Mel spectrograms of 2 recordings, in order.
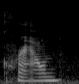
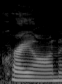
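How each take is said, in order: First: The word is said with one syllable. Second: The word is said with two syllables. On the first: "my sister and now her children say crown" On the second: "I say crayon"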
